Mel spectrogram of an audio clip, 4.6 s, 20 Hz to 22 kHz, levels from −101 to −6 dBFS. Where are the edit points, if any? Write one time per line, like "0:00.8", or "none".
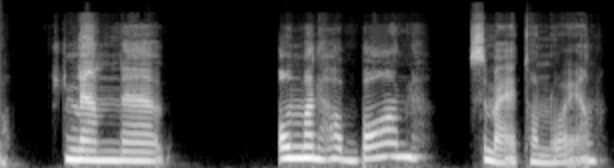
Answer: none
